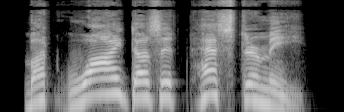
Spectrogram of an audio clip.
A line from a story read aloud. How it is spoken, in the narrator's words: cried in a thin, querulous voice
